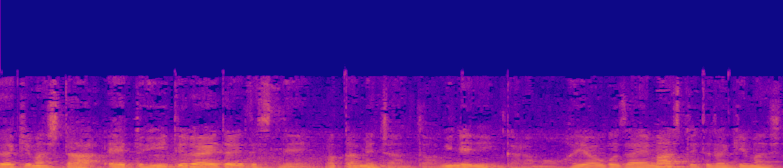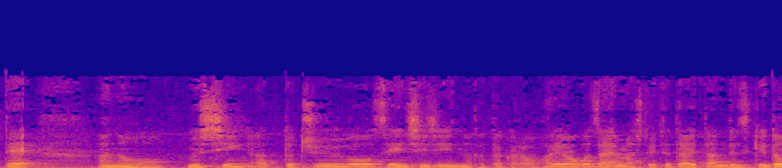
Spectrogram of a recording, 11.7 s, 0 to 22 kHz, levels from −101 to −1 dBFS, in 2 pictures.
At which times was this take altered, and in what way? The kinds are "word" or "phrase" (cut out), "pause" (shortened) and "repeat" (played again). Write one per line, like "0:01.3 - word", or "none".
0:09.4 - word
